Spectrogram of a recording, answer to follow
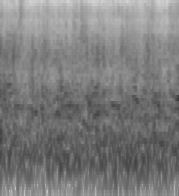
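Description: Voices of a crowd of young people on the move in the street, talking and calling over a steady street-noise background.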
